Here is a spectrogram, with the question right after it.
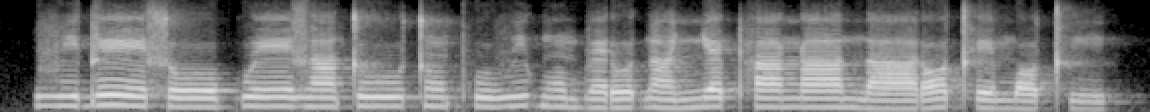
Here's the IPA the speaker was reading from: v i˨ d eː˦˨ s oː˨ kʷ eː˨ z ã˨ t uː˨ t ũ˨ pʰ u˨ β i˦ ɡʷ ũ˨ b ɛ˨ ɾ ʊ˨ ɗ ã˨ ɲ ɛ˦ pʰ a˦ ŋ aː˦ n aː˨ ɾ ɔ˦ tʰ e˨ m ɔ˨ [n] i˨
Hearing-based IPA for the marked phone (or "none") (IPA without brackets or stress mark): tʰ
